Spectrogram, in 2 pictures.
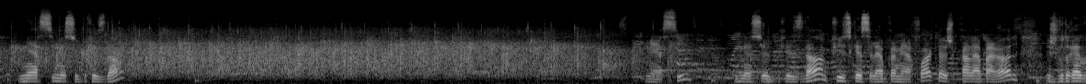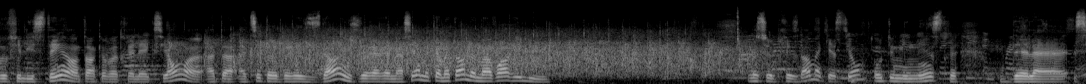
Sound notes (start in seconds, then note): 4.6 applause; 18.0 applause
